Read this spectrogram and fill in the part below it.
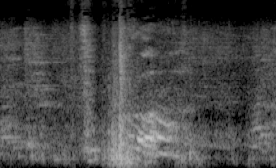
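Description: A body thumps down onto a soft mattress.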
